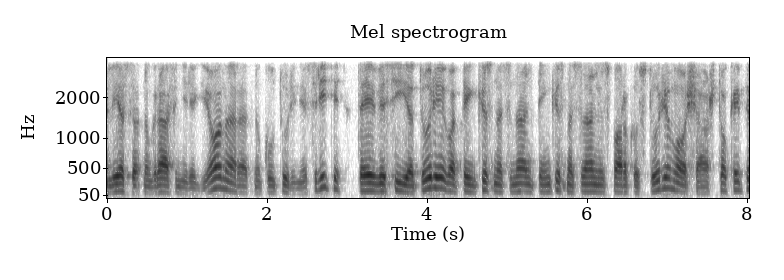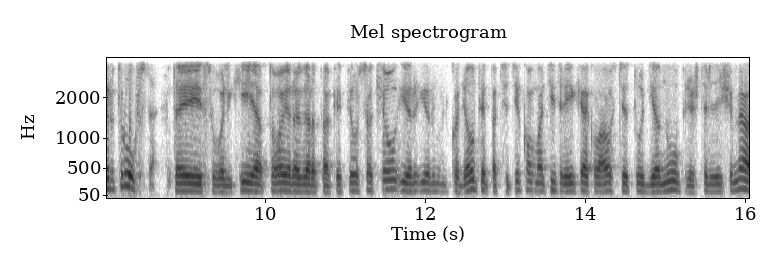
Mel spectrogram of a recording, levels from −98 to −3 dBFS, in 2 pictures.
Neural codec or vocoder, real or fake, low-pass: none; real; 3.6 kHz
